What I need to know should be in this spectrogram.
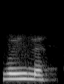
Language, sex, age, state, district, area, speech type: Bengali, female, 18-30, West Bengal, Cooch Behar, rural, conversation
